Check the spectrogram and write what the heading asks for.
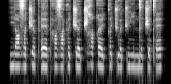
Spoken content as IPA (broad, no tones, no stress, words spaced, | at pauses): jɛzˤət͡ʃœ pʼɛpʰʌzˤɛk ət͡ʃœt͡ʃ ʁəqi kʌt͡ʃwœt͡ʃjindət͡ʃ ətʼɛ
